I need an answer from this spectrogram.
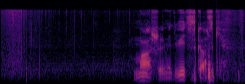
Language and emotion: Russian, neutral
